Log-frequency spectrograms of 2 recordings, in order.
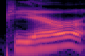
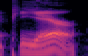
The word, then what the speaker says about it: Pierre: I've been to uh South Dakota and the capital there everyone pronounces uh Pierre like Pier, not the French way like everyone else says. Oh yeah, I would say Pierre, but it's Pier Pier South Dakota.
